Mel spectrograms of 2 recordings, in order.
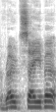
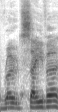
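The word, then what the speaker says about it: Road Sabre: mini version of uh road saber or or road saver depending on which pronunciation you want to use um he transforms from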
